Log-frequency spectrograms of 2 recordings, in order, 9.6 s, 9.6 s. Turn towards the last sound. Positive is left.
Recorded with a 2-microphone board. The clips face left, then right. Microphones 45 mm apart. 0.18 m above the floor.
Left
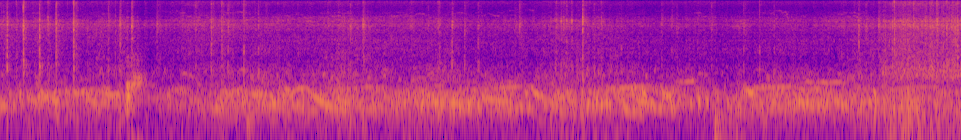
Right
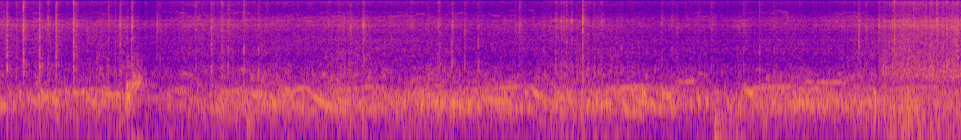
turn(degrees=-5)  # may be behind; listen again after turning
